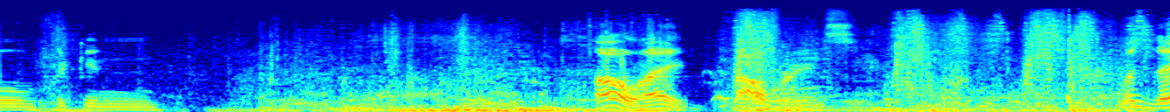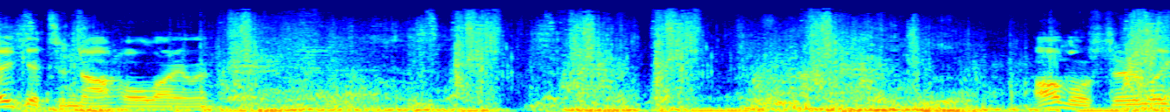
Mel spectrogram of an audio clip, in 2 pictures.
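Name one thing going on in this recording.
Magic blasts crackle and burst during a fight.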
